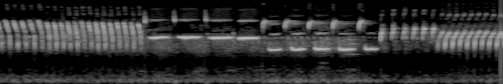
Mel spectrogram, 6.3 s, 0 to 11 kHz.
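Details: Champion white albino canary from 2017 singing in training: a fast trill gives way to clear steady whistled notes at two pitches, repeated evenly, before a rolling trill returns.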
